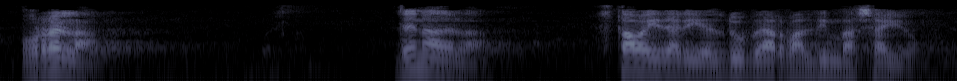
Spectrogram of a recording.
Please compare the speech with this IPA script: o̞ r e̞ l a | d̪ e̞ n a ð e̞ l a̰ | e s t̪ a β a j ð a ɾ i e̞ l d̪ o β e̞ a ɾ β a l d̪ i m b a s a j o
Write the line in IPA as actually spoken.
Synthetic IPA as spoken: o̞ r e̞ l a | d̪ e̞ n a ð e̞ l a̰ | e s t̪ a β a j ð a ɾ i e̞ l d̪ u β e̞ a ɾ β a l d̪ i m b a s a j o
